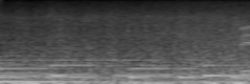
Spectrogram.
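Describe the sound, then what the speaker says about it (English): Steady ocean surf rolls at sunrise as a continuous loud wash of breaking waves with no distinct pauses. "walk down to the ocean"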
